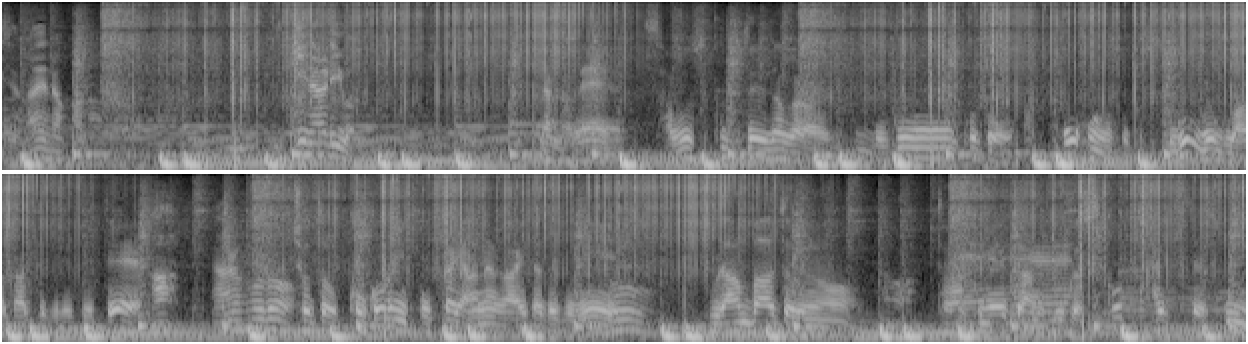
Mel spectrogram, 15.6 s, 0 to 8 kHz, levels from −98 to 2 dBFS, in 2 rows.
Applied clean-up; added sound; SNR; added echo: none; Crackle; 6 dB; none.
